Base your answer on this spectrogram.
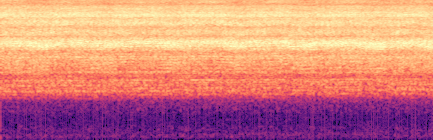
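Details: Hime-harusemi cicadas, Euterpnosia chibensis, in a massed chorus in a dim shrine or temple woodland in Japan; an unbroken, loud, high hissing drone with no pauses.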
